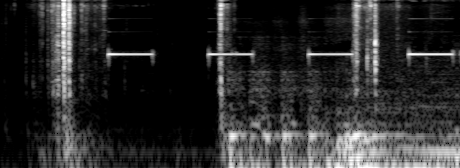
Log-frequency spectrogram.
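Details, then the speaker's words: Older Honda CR-V, battery already replaced and good: chime, then starter turns over with a short hesitation before the engine catches and runs; faulty starter motor. "i'll show you how to change out the starter so if your car does this listen carefully"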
